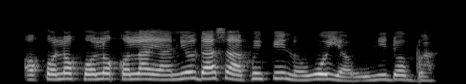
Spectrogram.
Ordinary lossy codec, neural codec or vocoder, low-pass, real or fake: none; codec, 16 kHz, 4 kbps, FunCodec, trained on Chinese and English, 50 frames a second; 5.4 kHz; fake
